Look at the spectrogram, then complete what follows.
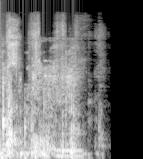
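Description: A single loud sneeze bursts out with a rough, throaty force, lasting about a second before cutting off into silence.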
